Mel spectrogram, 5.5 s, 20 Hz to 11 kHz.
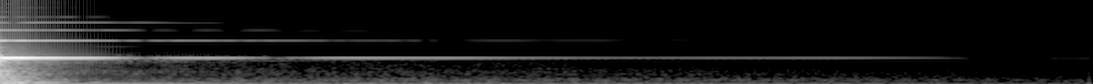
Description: Grand Piano C5 mf; Ableton Live 9 Essential Training

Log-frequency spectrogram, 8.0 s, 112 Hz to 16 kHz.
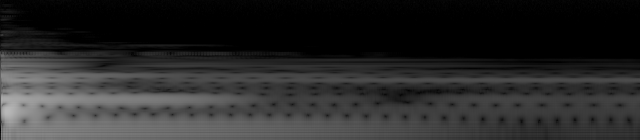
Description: Grand Piano D#2 p

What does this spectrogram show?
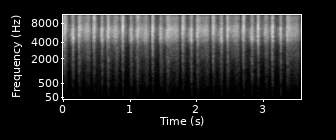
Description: Shaker 134bpm

